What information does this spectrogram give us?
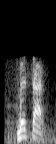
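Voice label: "besar", Indonesian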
